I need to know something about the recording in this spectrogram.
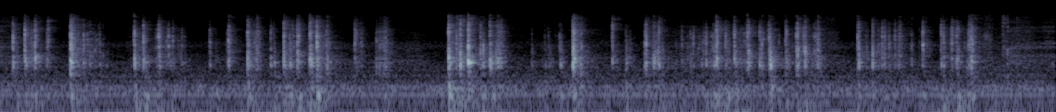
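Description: Typing on a computer keyboard: quick, irregular keystroke clicks in runs, with a short pause about four seconds in.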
